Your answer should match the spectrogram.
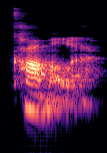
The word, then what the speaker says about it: Kamala: Harris Kamala Harris and be careful with the pronunciation Kamala what ocean is on the east coast of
